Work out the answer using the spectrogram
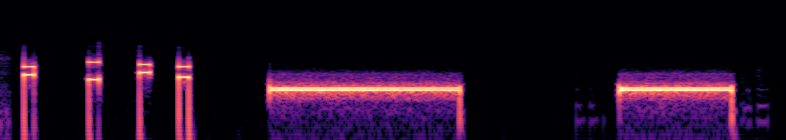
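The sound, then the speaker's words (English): A phone number being dialed: four short dual-pitch keypad beeps in quick succession, then two long, steady, low ringing tones with a silent pause between them, clean and without voices. “Let's just dial Sean's number and we'll see what he has to say.”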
